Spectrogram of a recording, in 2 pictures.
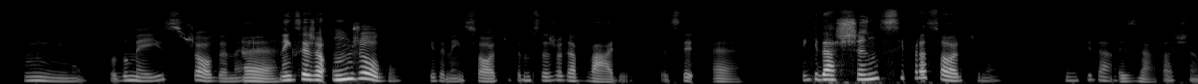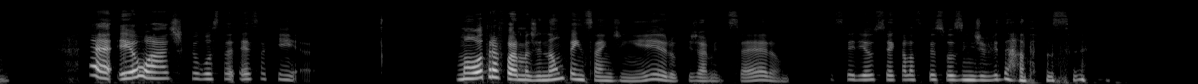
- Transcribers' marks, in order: tapping; tongue click; laughing while speaking: "endividadas"
- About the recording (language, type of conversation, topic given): Portuguese, advice, Como posso equilibrar minha ambição com expectativas realistas?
